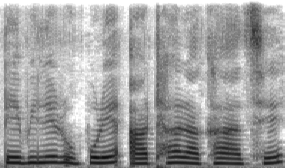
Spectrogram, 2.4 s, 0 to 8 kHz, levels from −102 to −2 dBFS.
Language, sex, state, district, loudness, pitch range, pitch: Bengali, female, West Bengal, Alipurduar, -15 LUFS, 240-265 Hz, 260 Hz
